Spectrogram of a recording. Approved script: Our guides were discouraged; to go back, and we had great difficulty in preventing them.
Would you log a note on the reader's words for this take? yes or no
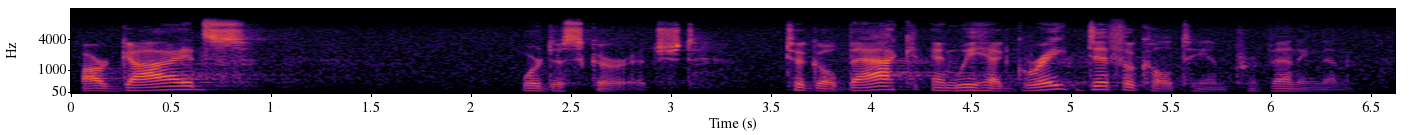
no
